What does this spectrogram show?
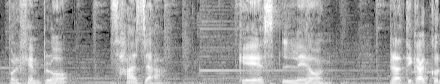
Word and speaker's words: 사자: En medio de palabra suena mucho más suave, por ejemplo, 사자, que es león.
